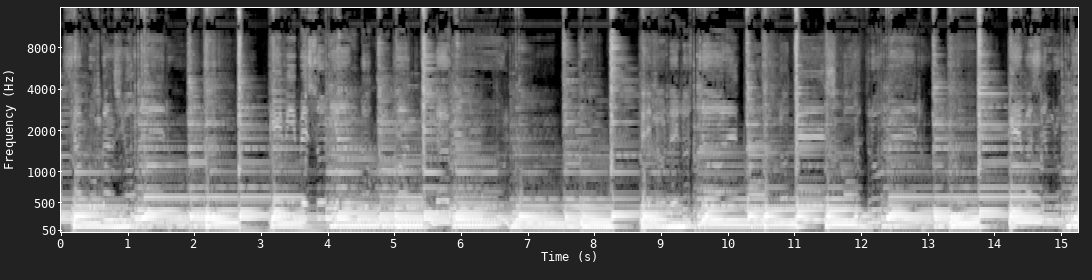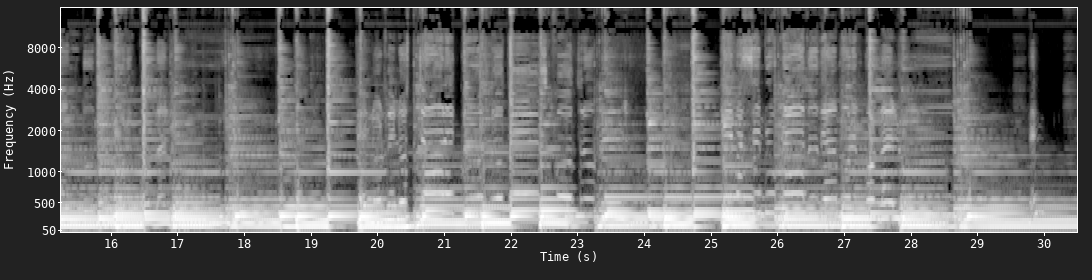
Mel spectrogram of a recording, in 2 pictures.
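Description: Nylon-string classical guitar strummed in the zamba rhythm: a repeating five-stroke pattern of thumb down, up, down, a muted slap on the strings (chasquido), and down, moving through the song's chords. The playing is steady and even, and it stops near the end.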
